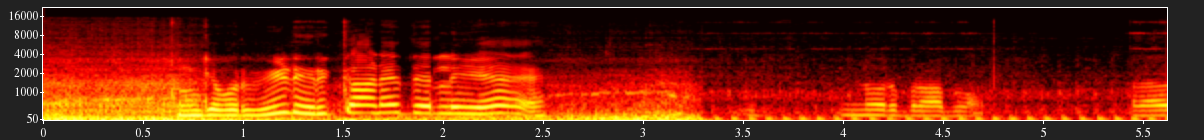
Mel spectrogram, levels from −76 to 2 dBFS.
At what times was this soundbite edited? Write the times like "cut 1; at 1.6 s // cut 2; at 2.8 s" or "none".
cut 1; at 3.3 s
